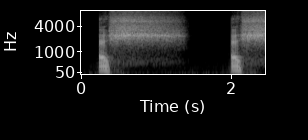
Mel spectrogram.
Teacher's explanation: suara yang dihasilkan tidak begitu tajam, tetapi menyebar keluar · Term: attafasiyi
